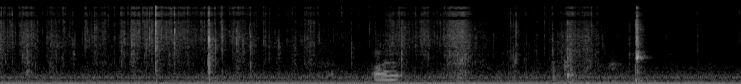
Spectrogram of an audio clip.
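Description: Plastic wrapping crinkles and rustles as it is unwrapped by hand.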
